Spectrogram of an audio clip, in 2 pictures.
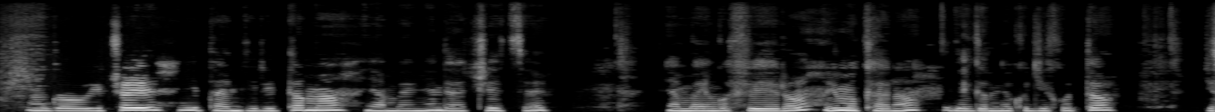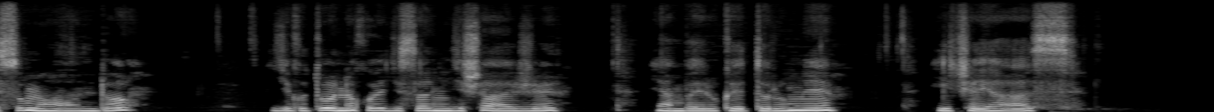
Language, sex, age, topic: Kinyarwanda, female, 18-24, health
